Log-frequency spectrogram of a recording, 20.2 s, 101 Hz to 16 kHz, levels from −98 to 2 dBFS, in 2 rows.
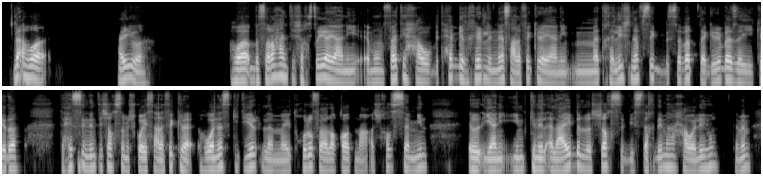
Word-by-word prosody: لأ، 190 +2 +6
هو 170 -4 +7 1.0
أيوه. 130 -7 0 1.1
هو 140 +1 +7
بصراحة 150 +5 +2
أنتِ 170 -4 -3
شخصية 170 +4 0
يعني 130 -3 +2
منفتحة، 140 +4 -1
وبتحبي 160 +6 -2
الخير 165 +4 -1
للناس 145 +2 0
على 120 - +3
فكرة 155 +4 -2
يعني 115 -1 -1
ما 120 0 -4
تخلّيش 150 +6 -5
نَفسِك 165 +2 -1
بسبب 140 +5 -1
تجربة 145 +6 +2
زي 125 -4 -4
كده، 145 0 +2 0.5
تحسي 155 +4 +1
إن 150 -3 -4
أنتِ 155 0 -6
شخص 160 +1 -2
مش 135 -4 -7
كويس 130 -1 +2
على 120 -1 +2
فكرة 170 +6 +1
هو 135 +1 +5
ناس 160 +4 0
كتير 150 +2 -4
لمّا 115 -2 -4
يدخلوا 150 +7 -2
في - - -2
علاقات 125 +1 +2
مع 115 -2 -5
أشخاص 150 -1 -8
سامين 145 +4 +2 0.6
ال 130 -1 +2
يعني 125 0 +2
يمكن 140 +1 -5
الألاعيب 130 +6 +3
اللي 150 -5 -2
الشخص 160 +3 0
بيستخدمها 140 +5 -3
حواليهم، 140 +4 -1 0.2
تمام؟ 140 +6 -5
140 Hz, 145 wpm, -24 LUFS, 125-160 Hz, 1.1 s, هو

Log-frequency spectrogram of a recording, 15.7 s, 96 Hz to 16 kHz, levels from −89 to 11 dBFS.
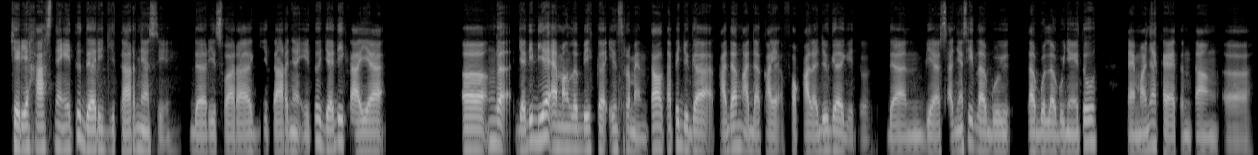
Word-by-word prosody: ciri 130 -3 +4
khasnya 125 +1 +2
itu 125 +10 -1
dari 115 -2 +4
gitarnya 105 +1 -1
sih, 90 -4 -8 0.2
dari 95 0 -2
suara 95 0 +1
gitarnya 100 +1 -2
itu 95 +12 -5
jadi 120 +2 +1
kayak, 100 -1 +4 1.0
eee, 115 -1 +7
enggak, 155 -1 +3
jadi 115 +8 +1
dia 180 +2 +7
emang 125 -2 +4
lebih 115 0 -1
ke 115 - +1
instrumental, 115 +1 -1
tapi 120 +4 -2
juga 115 -6 +1
kadang 125 +7 +1
ada 95 -2 -1
kayak 95 -1 -2
vokalnya 95 0 -1
juga 110 0 +1
gitu, 80 -1 -15 0.2
dan 90 0 -3
biasanya 95 +2 -3
sih 150 +6 -3
lagu 100 -3 -1 0.2
lagu-lagunya 100 -1 -1
itu 150 +9 -1 0.4
temanya 95 +8 -1
kayak 90 0 0
tentang, 90 -1 -4
eee, 80 +1 -6
100 Hz, 145 wpm, -25 LUFS, 95-120 Hz, 1.0 s, eee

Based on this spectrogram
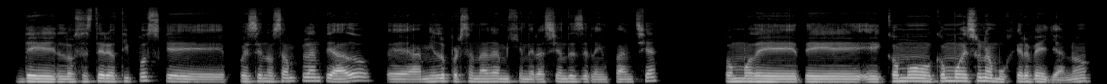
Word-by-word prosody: de 130 -1 +4
los 125 +1 -2
estereotipos 145 +6 -1
que 120 -5 -1
pues, 135 -2 -2
se 145 - -1
nos 135 +1 -3
han 150 +1 -3
planteado, 165 +1 0
eh, 120 -1 -1
a 120 0 -2
mí 135 +2 -1
en 140 - 0
lo 145 - +1
personal, 135 -2 -2
a 135 - +1
mi 130 -1 -1
generación 125 0 -3
desde 130 -1 -2
la 120 -1 -6
infancia 120 +8 -4 0.6
como 135 -1 +1
de 130 -2 +4
de, 125 -1 +2
eh, 120 - -8
cómo 145 -1 +3
cómo 155 +2 +2
es 150 +1 +2
una 160 -2 +3
mujer 135 +1 -1
bella, 120 -6 -1
¿no?, 140 +6 -5
130 Hz, 175 wpm, -24 LUFS, 125-145 Hz, 0.6 s, de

